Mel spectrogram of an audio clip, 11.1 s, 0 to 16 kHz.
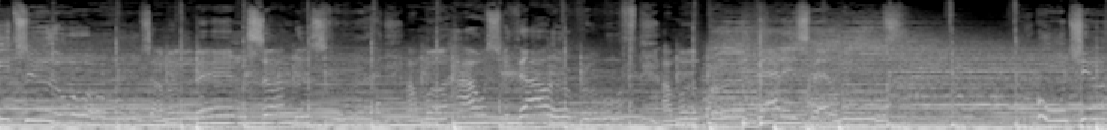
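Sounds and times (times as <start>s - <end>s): man singing: 0.0s - 9.5s, 10.1s - 11.0s
acoustic guitar: 0.0s - 11.0s
sustained low notes: 0.0s - 11.0s.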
